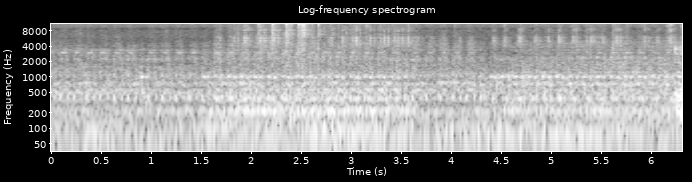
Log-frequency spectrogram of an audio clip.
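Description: A Ricoma EM1010 embroidery machine runs a steady mechanical hum and whir as needle 1 traces the outline of a placemat design inside a Mighty Hoop, continuous and close, with no talking.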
